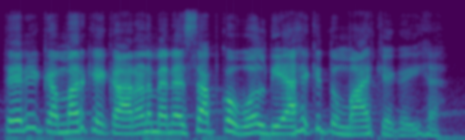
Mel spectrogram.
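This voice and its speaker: A mocking, domineering middle-aged mother-in-law in a moral story, put on by a female narrator. She speaks high and forcefully, handing out orders over background music. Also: animated, normal speed. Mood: mocking, bossy. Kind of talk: acted storytelling.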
